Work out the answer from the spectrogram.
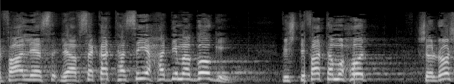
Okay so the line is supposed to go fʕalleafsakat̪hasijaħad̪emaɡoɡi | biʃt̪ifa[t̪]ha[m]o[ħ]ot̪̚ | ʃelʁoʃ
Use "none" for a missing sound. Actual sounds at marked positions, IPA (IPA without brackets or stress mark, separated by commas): t̪, m, ħ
